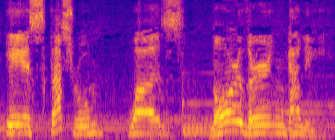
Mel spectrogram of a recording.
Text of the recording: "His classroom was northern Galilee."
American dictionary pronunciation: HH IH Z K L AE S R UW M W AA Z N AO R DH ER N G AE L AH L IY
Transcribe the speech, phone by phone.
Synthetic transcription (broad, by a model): HH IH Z K L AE S R UW M W AA Z N AO R DH ER N G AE L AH L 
